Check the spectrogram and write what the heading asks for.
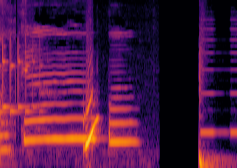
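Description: Cartoon sound effects from an animated logo sting: a held pitched tone, a quick rising pop-like glide and a short note, then a sudden cut to silence about a second and a half in.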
